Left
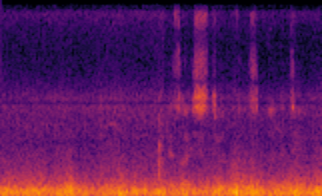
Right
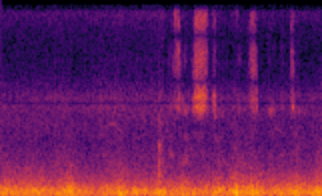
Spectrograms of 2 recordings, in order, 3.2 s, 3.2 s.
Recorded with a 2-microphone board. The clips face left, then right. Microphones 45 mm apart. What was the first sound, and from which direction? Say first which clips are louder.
A man speaking: even; 10° left (ahead or behind).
